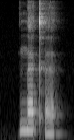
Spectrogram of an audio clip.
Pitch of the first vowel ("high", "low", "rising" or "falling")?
high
